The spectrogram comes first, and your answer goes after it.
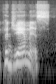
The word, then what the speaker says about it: pajamas: It doesn't You would often say pajamas. Yeah. It's supposed to be the Z sound at the end. The S is a Z sound. And I make it an S sound and they make fun of me.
